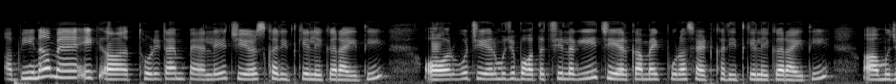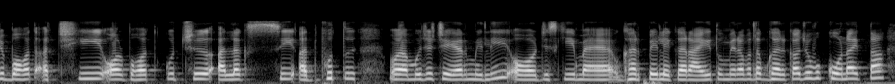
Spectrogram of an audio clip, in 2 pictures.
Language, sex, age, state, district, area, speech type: Hindi, male, 18-30, Rajasthan, Jaipur, urban, spontaneous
